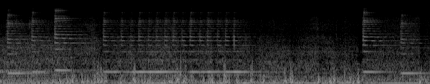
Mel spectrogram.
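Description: Background music: a melody of plucked notes, with one note held in the middle, over a steady low rumble.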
